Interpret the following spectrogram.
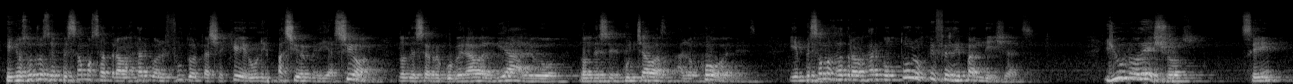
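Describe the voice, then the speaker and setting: Heard live in an echoey room, this Argentine speaker leads a social sports foundation and tells stories in an informal conference presentation. His Buenos Aires-accented voice is on the high side, fairly quick and mellow; he's earnest and emphatic, repeats words, and checks in with the audience.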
